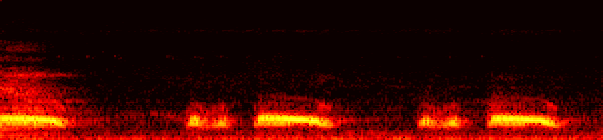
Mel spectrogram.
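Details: Spotted dove of Malaysian breeding stock giving a chụp chụp ô style call: low mellow coos in groups, a short double note followed by a longer, slightly falling drawn-out coo, repeated twice over a soft low hum.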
